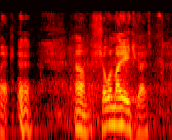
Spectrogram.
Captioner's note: crowd laughing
